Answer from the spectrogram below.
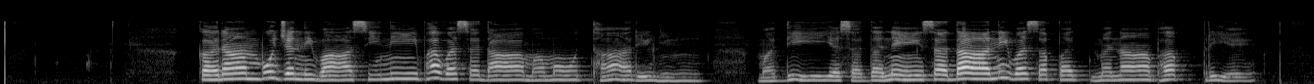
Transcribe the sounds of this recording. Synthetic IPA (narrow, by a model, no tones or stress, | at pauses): kɐɾaːmbod͡ʒɐniʋaːsiniːbʱɐʋɐsɐd̪aːmɐmoːd̪ʱːaːɾiɳi | mɐd̪ijɐsɐd̪ɐneːsɐd̪aːniʋɐsɐpɐd̪mɐnaːbʱɐpɾijeː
